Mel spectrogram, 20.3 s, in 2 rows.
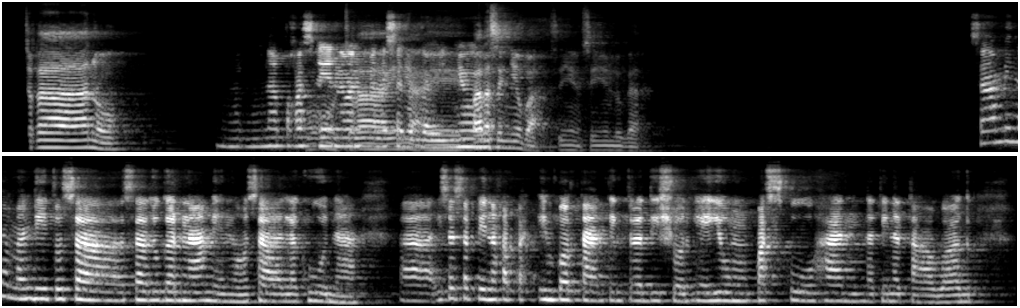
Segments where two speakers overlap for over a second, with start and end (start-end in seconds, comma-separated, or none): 3.0-4.9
